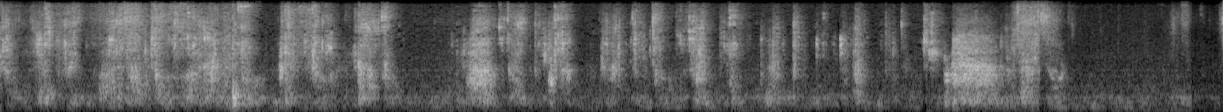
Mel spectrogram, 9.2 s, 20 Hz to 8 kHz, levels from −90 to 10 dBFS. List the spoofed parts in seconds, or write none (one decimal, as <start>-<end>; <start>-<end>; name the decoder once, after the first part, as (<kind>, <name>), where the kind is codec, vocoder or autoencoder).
0.0-4.4 (vocoder, Vocos); 4.9-6.0; 6.8-9.2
